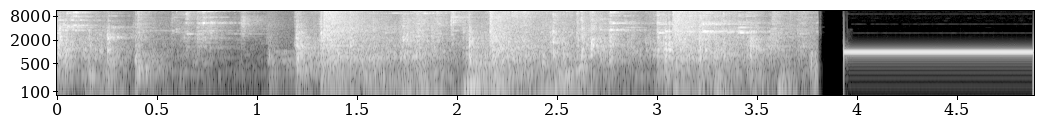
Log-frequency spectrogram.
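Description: Loud, irregular crashing and clinking of breaking glass and clattering objects for almost four seconds. It cuts off abruptly into a steady high beep, the 1 kHz tone that goes with TV colour-bar test patterns.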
